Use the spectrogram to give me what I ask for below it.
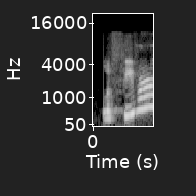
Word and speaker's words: Lefevre: And that's Allie Lefevre. Did I say that right? You said it right.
